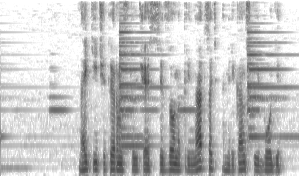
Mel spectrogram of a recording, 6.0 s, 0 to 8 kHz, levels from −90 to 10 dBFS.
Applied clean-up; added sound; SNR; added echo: classical method log-MMSE.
